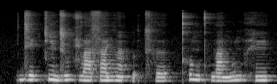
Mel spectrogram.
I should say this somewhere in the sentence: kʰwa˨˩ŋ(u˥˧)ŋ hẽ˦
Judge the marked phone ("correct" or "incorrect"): correct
